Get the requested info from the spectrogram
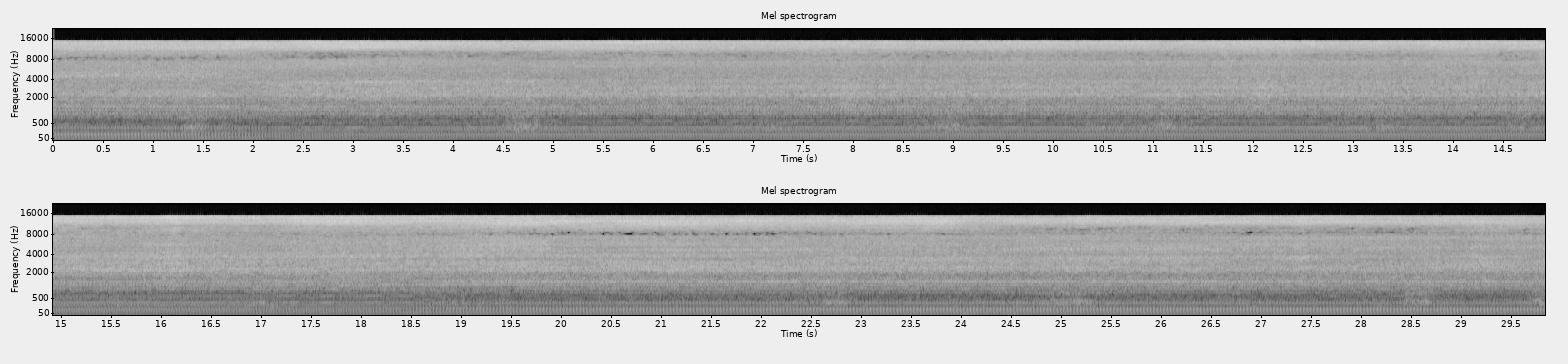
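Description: Pressure washer's engine running steadily, with the hiss of its high-pressure water jet spraying across brick pavers.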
